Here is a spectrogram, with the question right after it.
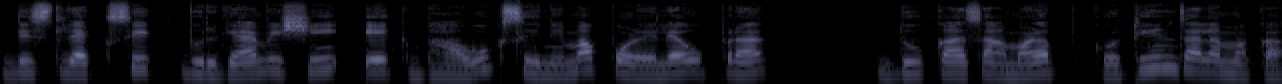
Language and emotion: Goan Konkani, sad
